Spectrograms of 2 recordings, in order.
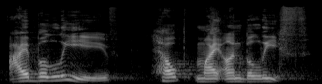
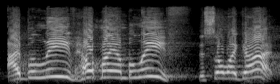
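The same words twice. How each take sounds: First: Slow, hushed, a touch of tears; father begging Jesus, slow and subdued; quiet tearful plea. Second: Much higher and louder desperate cry; father crying out to Jesus for his son, anguished shout; crying out in tears. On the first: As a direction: plead softly, slowly, as if near tears. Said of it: "He was crying". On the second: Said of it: "cries out in tears". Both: Acted.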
